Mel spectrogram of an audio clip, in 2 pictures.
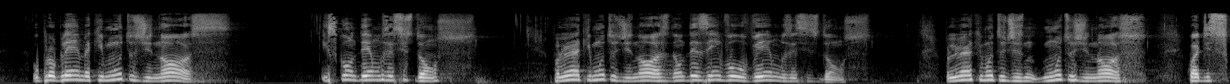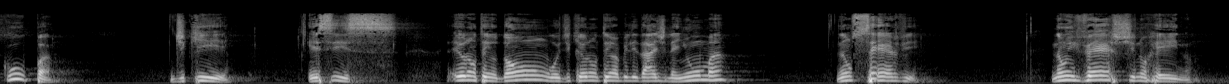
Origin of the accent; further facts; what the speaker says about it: Campo Grande, Mato Grosso do Sul, Brazil; born there; also born or lived in Paraná; eu fui morar em Campo Grande, minha cidade natal, eu nasci em Campo Grande.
